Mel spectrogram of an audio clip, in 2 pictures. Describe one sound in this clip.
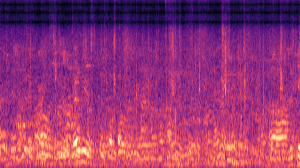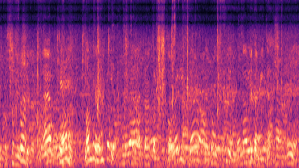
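A man talks with animation close by.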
